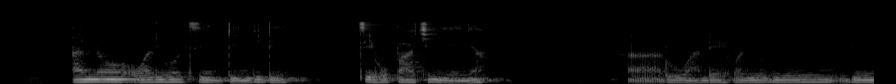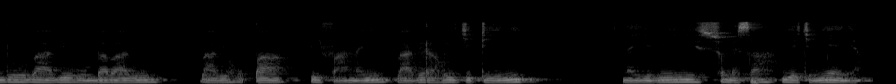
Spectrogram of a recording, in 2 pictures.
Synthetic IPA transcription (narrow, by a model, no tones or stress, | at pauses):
ano̞waliwo̞t͡sidiːŋɡidi | t͡sixupacimje̞ːɲa | luwaːnde̞waliwo | βiːnduβaβiwuːmbaβaβi | βaβixṵpaβifanaɲiβaβiɾaxwit͡ʃitiːni | naje̞βiso̞me̞saβje̞t͡ʃimje̞ɲa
